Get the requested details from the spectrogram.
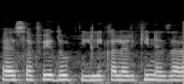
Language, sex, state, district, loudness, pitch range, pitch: Hindi, female, Chhattisgarh, Raigarh, -14 LUFS, 200-215 Hz, 210 Hz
